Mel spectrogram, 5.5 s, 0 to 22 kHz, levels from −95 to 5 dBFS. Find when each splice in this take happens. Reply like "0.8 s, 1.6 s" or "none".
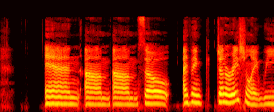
2.2 s, 4.3 s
